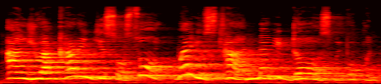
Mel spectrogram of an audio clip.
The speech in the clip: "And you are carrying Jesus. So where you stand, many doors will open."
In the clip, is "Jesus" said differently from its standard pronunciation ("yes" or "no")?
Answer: yes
